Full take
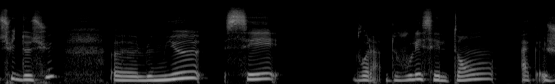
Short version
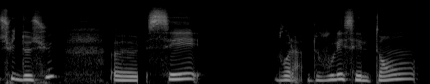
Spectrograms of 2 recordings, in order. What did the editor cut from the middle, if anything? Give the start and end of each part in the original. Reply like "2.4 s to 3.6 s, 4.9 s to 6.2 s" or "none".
1.4 s to 2.2 s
